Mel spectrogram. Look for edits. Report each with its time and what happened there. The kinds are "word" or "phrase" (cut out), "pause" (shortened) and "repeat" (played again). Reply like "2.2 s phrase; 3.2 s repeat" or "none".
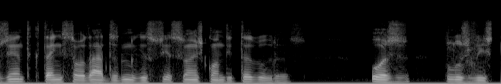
1.2 s phrase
